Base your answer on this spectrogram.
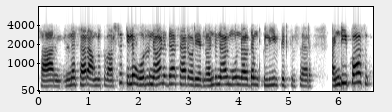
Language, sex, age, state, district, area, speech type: Tamil, female, 60+, Tamil Nadu, Nilgiris, rural, conversation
